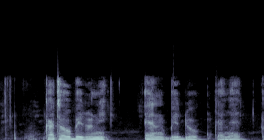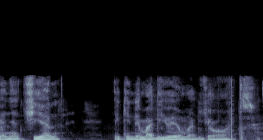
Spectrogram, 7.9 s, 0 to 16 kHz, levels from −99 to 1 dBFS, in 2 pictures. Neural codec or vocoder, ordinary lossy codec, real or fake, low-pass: codec, 16 kHz, 4 kbps, FreqCodec, larger model; AAC, 48 kbps; fake; 7.2 kHz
